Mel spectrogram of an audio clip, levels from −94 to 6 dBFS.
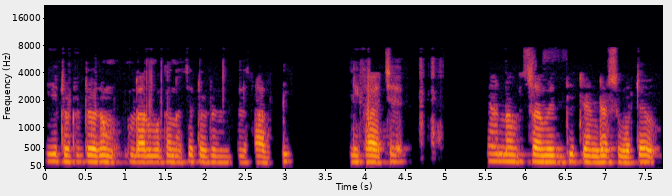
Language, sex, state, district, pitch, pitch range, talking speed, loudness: Bengali, male, West Bengal, Jhargram, 160 Hz, 155-165 Hz, 110 wpm, -19 LUFS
